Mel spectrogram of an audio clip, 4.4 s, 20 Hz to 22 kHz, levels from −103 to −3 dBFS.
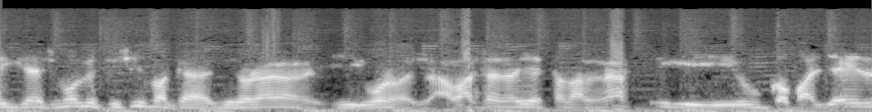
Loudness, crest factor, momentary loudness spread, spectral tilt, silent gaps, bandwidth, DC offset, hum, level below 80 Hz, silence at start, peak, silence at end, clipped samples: -16 LUFS; 14 dB; 5 LU; -5.5 dB/octave; none; 16 kHz; under 0.1%; none; -32 dBFS; 0 s; -2 dBFS; 0 s; under 0.1%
